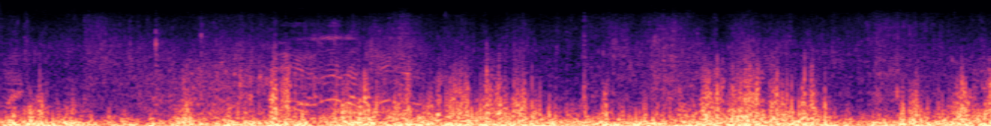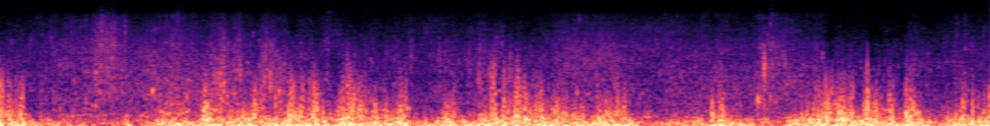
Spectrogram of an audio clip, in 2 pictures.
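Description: Men talk and call out to each other over the wind.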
